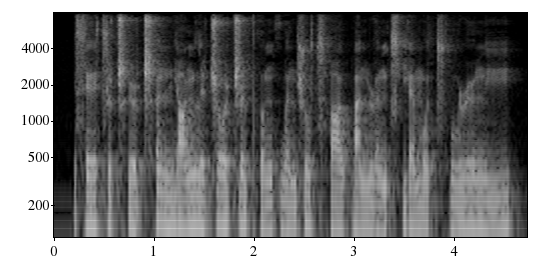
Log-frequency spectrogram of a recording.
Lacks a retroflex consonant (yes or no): no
